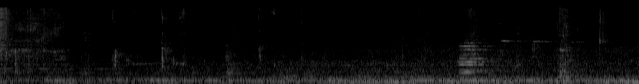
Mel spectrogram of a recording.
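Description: Wet chewing, lip smacks and fingers squishing soaked rice on a plate, heard as many short clicks, over a steady low rumble of traffic. A vehicle horn toots once briefly a little under five seconds in.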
